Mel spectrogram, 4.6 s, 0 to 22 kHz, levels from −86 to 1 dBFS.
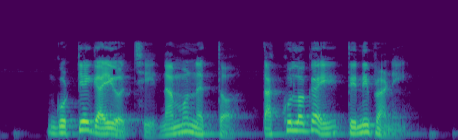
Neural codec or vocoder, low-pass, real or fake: none; 7.2 kHz; real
